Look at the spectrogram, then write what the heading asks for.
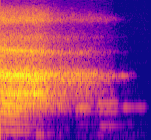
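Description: A single long, breathy exhale during a children's movement breathing exercise, loud at first and then tapering off to silence after about a second.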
